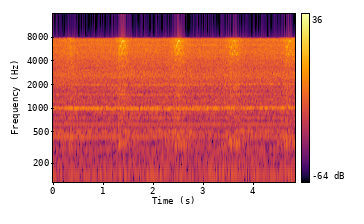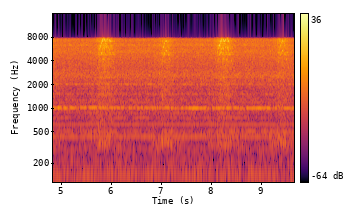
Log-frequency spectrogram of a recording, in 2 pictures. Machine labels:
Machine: slide rail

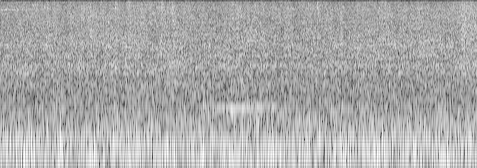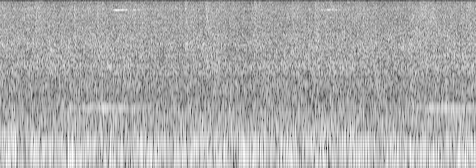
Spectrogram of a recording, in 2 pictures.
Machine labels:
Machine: slide rail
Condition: normal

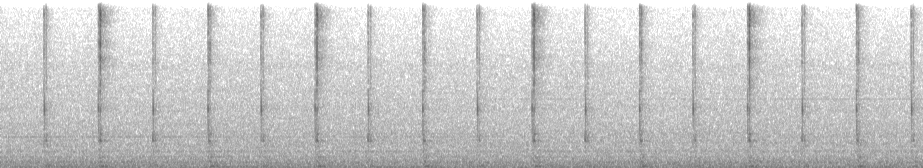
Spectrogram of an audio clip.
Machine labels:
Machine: valve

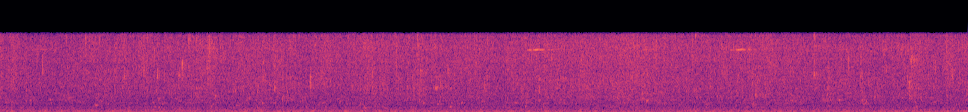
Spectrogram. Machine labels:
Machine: pump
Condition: normal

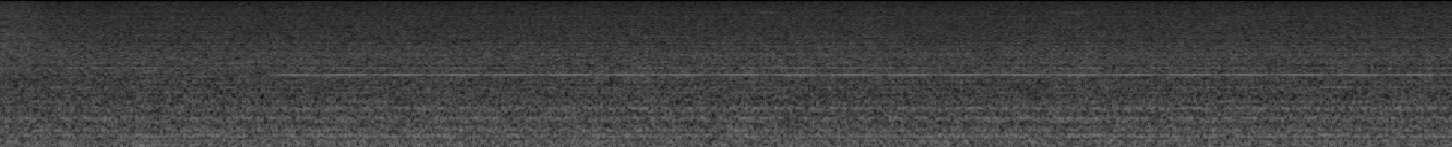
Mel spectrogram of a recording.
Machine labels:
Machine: fan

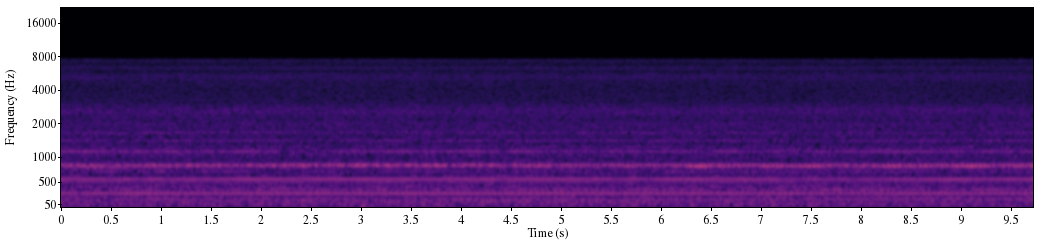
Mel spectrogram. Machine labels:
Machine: fan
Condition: normal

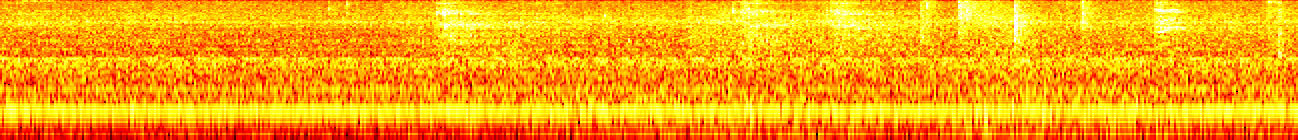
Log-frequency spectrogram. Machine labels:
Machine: pump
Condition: normal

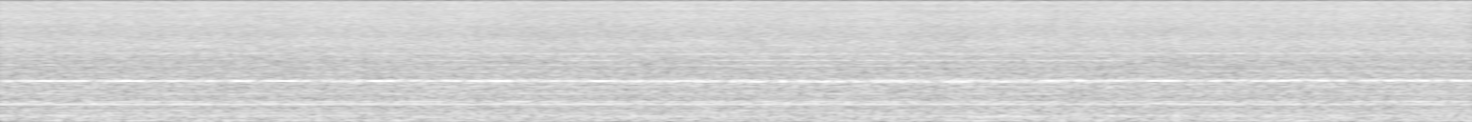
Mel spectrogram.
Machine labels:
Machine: fan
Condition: normal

